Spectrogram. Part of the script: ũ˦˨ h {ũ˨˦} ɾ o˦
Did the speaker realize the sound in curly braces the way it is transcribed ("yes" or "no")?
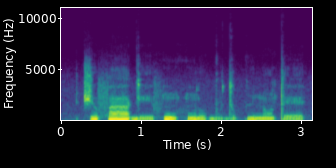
no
